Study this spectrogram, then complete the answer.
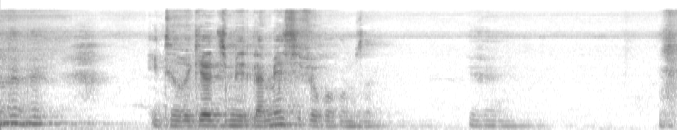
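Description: A young woman speaks close by, with animation.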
